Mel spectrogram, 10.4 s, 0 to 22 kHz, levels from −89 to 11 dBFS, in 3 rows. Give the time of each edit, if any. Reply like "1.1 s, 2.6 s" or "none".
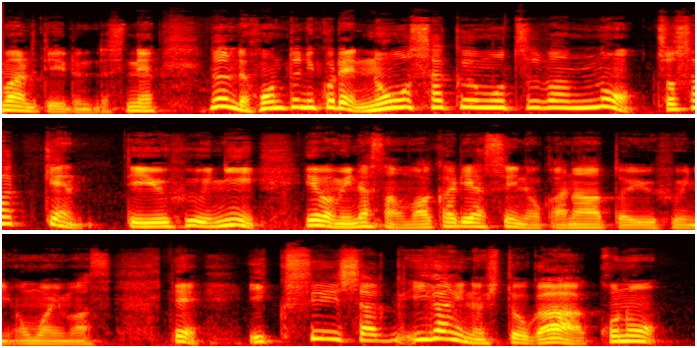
7.7 s

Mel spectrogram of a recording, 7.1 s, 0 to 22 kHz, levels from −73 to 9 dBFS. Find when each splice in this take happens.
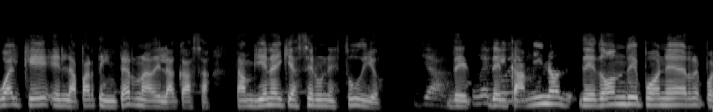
5.8 s

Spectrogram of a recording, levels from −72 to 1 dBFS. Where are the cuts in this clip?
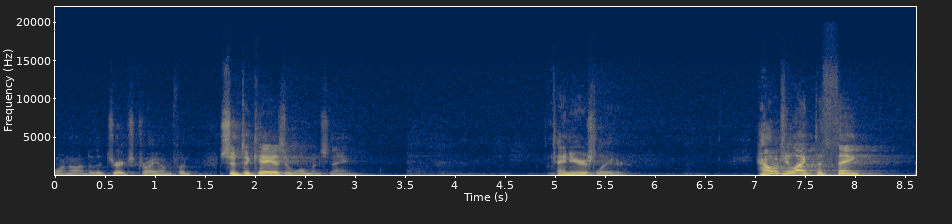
1.6 s, 3.5 s

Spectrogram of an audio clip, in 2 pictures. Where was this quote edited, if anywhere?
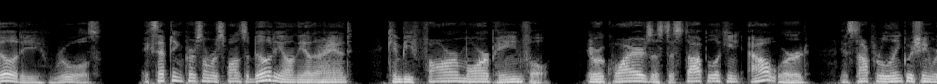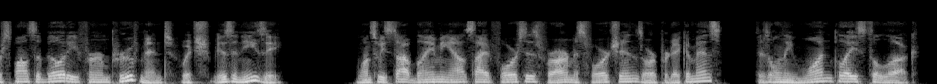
1.3 s

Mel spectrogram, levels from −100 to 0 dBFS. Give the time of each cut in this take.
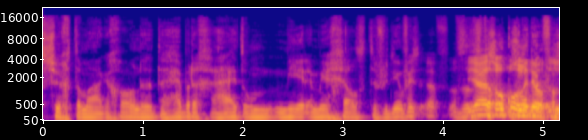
none

